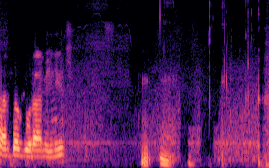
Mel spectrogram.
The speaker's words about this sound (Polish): Słyszymy autokar, widzimy, e, wyglądamy przez okno, patrzymy na trasę, zaśnieżona albo niezaśnieżona,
